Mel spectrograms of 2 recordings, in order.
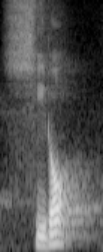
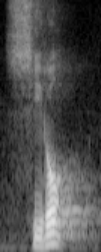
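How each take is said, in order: First: It has the pitch accent pattern of 'castle'. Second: It has the pitch accent pattern of 'castle'.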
